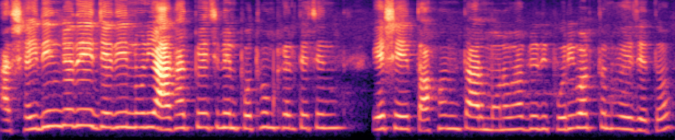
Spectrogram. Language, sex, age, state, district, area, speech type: Bengali, female, 30-45, West Bengal, Uttar Dinajpur, urban, spontaneous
